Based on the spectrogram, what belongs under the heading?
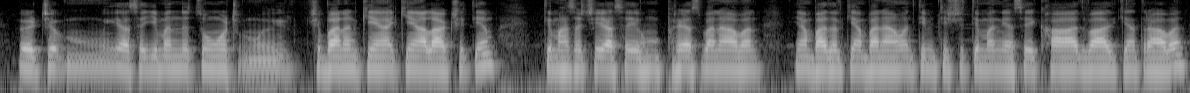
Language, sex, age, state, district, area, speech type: Kashmiri, male, 30-45, Jammu and Kashmir, Anantnag, rural, spontaneous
